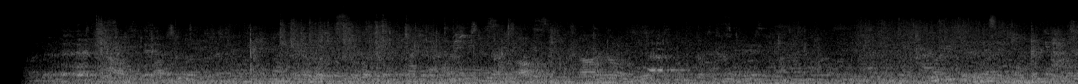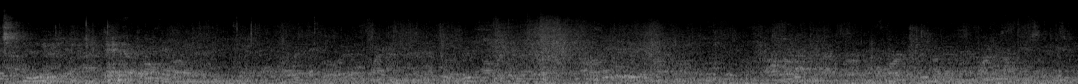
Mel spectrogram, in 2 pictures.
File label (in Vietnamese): Tieng noi chuyen thi tham trong rap chiep phim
